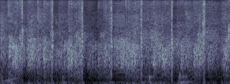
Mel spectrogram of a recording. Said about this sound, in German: Applaus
